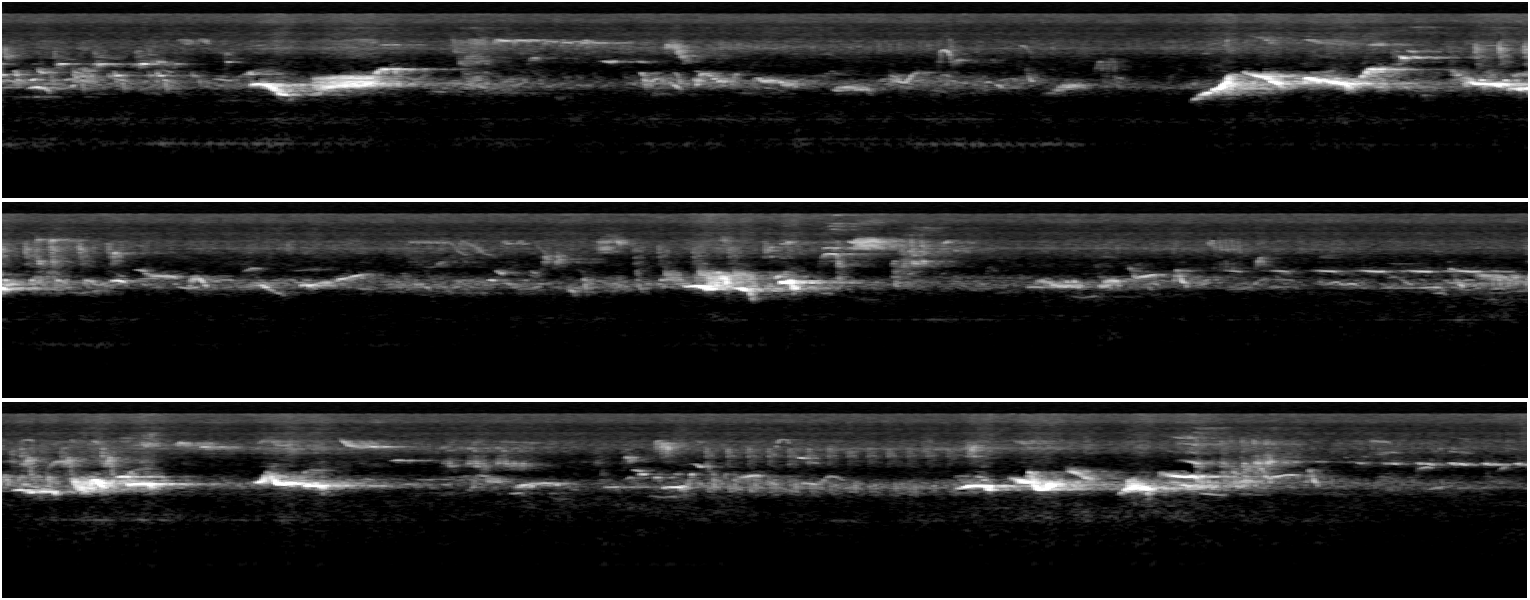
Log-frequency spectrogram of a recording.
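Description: Birds chirping in short bursts of quick, sliding high calls every couple of seconds, over a faint steady low hum.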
